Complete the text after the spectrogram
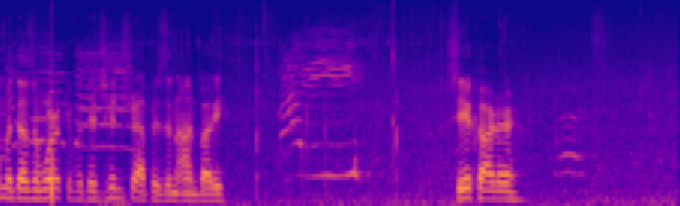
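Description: Bicycle tyres hiss over a wet road.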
